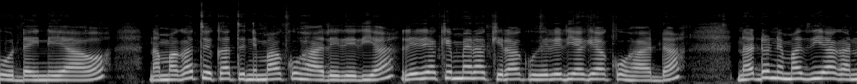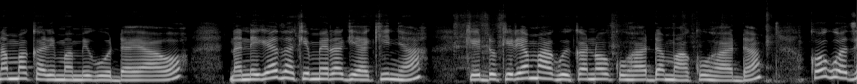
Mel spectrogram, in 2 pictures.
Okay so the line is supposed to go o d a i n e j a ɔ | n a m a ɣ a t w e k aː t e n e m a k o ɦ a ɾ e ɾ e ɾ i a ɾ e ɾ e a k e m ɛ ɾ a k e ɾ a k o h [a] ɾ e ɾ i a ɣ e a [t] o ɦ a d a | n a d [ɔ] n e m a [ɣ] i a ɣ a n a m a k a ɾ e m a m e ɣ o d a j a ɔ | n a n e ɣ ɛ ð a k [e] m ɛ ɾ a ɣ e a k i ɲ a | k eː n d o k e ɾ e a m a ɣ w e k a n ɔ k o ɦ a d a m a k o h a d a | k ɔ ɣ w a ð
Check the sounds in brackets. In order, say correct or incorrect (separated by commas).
incorrect, incorrect, incorrect, incorrect, correct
